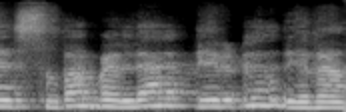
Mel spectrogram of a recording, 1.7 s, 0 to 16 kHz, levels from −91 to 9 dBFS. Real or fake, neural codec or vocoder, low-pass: fake; codec, 44.1 kHz, 2.6 kbps, DAC; 14.4 kHz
